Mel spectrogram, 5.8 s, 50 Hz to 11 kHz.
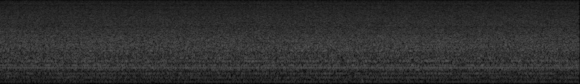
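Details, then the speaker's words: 1973 Sears Coldspot dehumidifier, model 106.639140, after cleanup and oiling of its fan motor: only a soft, even fan whoosh and a faint hum with no rattles; it runs quietly and healthy with the coils cooling. "so you can't even hear the compressor at all and I Heard It Go drone when it came up but it was like so quiet yeah once the fan gets up to speed it it you just don't hear it"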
